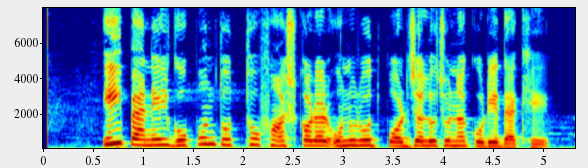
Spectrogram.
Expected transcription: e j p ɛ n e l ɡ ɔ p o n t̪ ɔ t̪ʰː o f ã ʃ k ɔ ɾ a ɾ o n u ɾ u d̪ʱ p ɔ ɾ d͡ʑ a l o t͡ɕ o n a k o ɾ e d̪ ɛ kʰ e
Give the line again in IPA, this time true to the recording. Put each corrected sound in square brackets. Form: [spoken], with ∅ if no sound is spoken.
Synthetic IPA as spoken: e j p ɛ n e l ɡ [o] p o n t̪ [o] t̪ʰː o f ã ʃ k ɔ ɾ a ɾ o n u ɾ [o] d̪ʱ p ɔ ɾ d͡ʑ a l o t͡ɕ o n a k o ɾ e d̪ ɛ kʰ e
